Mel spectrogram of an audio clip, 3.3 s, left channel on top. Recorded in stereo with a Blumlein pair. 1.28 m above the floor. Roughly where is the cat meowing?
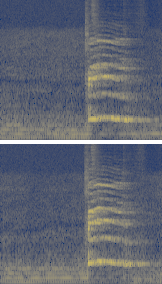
Ahead right.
